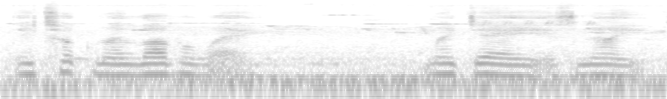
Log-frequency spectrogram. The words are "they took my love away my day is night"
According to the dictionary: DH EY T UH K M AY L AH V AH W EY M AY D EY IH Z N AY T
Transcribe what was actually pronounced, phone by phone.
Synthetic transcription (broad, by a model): DH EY T UH K M AY L AH V AH W EY M AY D EY IH Z N AY T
